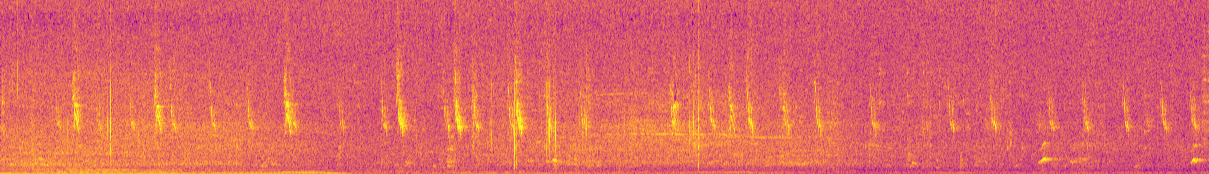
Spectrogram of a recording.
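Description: Small birds chirping, many short high calls scattered throughout, over a low steady hum that stops abruptly about seven seconds in.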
